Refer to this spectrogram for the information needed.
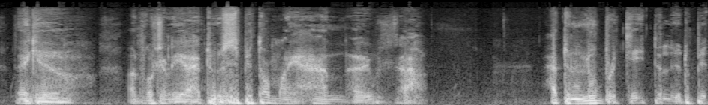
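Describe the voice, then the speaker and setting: Someone uses a put-on character voice at a moderate pace. Long pauses come often. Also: man, very deep, low pitch for a man. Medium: actual play. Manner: hesitant, filler-laden.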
